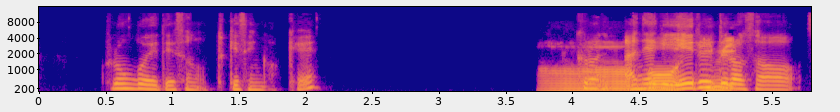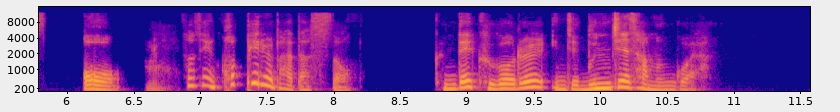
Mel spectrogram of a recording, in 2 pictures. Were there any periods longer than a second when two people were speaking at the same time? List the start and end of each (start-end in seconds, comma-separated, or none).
4.0-5.3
